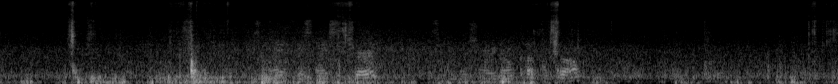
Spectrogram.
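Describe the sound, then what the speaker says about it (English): Gusty wind buffets the microphone outdoors on a cold day, roaring in bursts while someone talks throughout. "I hope you can hear this because it is really windy"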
